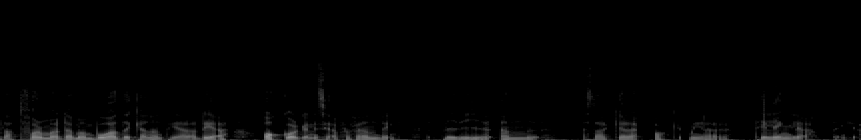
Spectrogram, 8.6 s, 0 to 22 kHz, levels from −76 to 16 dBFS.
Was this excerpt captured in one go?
no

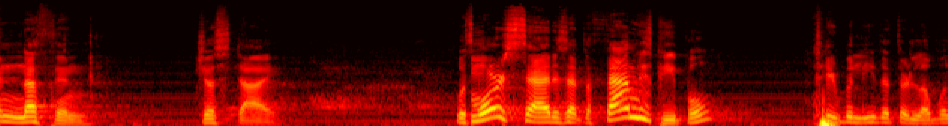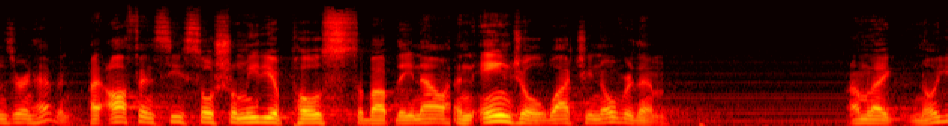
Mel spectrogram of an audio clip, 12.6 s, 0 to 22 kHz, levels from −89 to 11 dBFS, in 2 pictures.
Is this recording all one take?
no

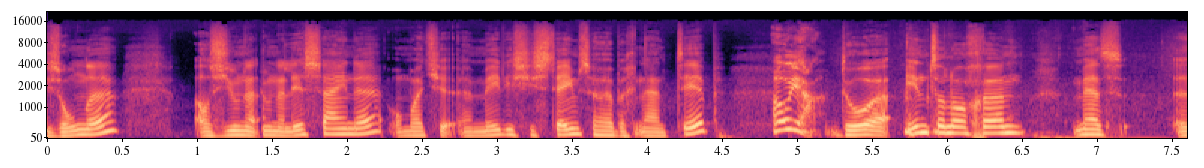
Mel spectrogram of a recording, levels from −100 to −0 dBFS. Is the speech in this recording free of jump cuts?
no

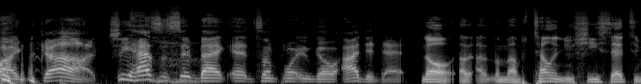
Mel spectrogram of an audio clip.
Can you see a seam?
yes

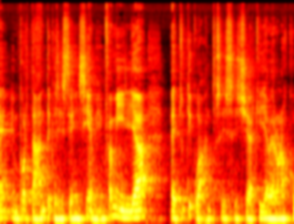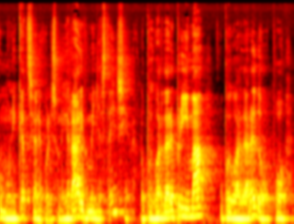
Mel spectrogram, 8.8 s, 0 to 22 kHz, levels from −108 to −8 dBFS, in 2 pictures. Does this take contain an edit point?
yes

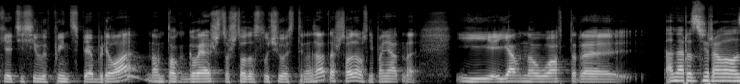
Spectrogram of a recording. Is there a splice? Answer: yes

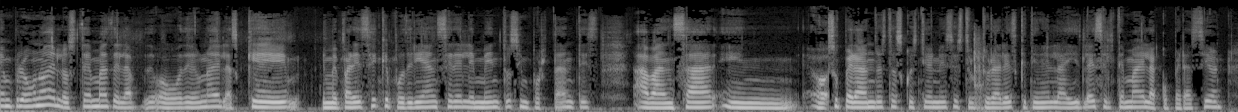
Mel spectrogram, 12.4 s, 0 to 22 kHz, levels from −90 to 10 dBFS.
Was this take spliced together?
yes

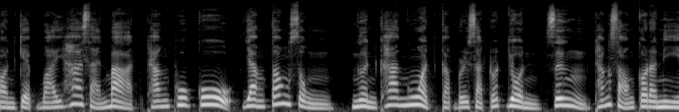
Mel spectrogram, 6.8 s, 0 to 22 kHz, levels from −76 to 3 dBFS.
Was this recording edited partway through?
yes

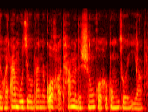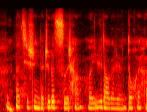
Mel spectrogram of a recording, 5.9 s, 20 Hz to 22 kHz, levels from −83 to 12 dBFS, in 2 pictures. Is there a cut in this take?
no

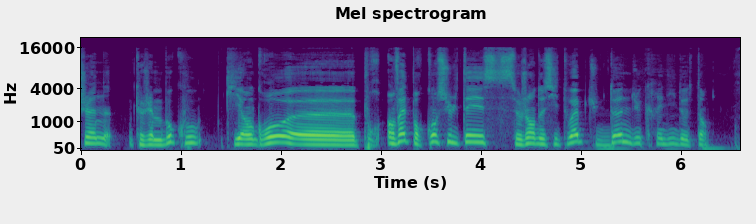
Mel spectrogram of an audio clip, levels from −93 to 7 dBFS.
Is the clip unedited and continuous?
yes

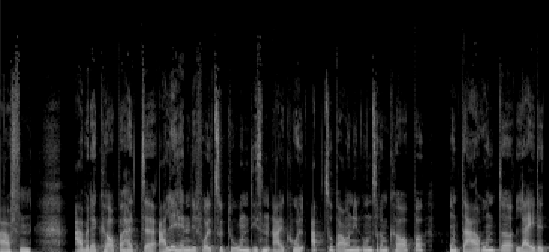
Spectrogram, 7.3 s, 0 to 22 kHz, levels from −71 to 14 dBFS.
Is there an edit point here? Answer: no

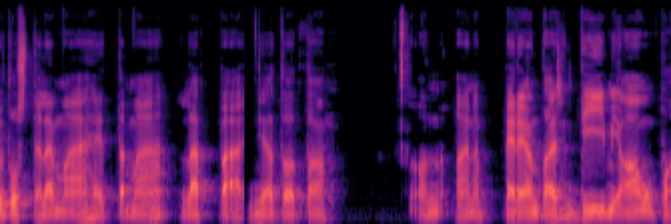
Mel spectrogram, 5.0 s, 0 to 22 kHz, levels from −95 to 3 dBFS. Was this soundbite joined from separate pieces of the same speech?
yes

